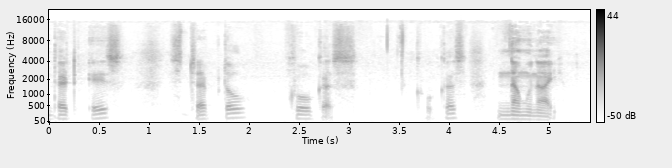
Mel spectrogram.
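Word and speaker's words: pneumoniae: कोकस नमुनाई, P silent है, MONI, ए के बाद ई, विच मीन्स स्ट्रेप्टोकोकस नमूनाई।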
